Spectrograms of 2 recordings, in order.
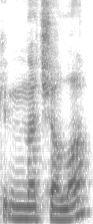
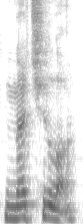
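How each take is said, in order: First: The middle vowel sounds like a full 'a'. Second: The middle vowel sounds like a reduced 'i'. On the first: The speaker calls it wrong. "you're not going to pronounce it like nachala" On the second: The speaker calls it right. "but more like nachila"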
